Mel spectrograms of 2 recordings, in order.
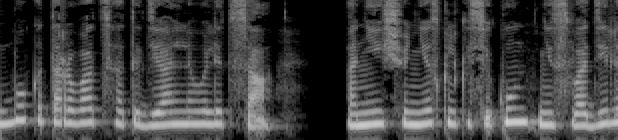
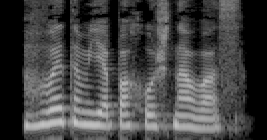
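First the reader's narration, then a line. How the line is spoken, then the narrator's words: Theatrical sigh. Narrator (Russian): Игорь театрально вздохнул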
